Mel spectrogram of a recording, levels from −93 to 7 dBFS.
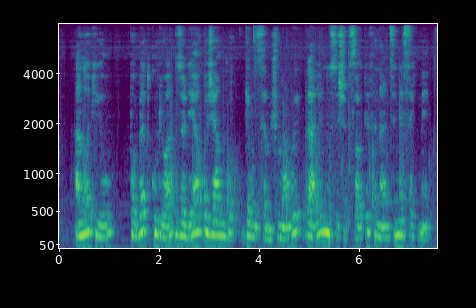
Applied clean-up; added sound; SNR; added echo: neural separator model SepFormer DNS4.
